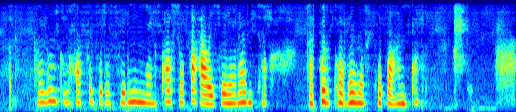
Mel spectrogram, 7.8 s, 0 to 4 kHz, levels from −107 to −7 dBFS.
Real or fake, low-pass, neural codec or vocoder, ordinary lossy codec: fake; 3.6 kHz; codec, 16 kHz, 1 kbps, FunCodec, trained on LibriTTS, 50 frames a second; none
